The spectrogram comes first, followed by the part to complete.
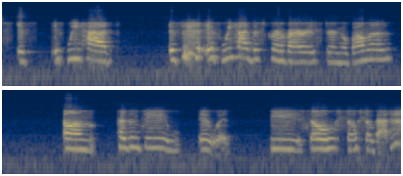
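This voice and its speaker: A woman with an American accent, high in pitch with ordinary pitch variation, at a fairly slow pace, with long, frequent pauses and big swings in loudness. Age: young. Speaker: college student. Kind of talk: interview. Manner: halting.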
